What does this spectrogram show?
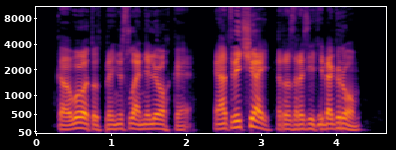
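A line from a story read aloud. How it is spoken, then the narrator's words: Menacing bark. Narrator (Russian): грозно рявкнул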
